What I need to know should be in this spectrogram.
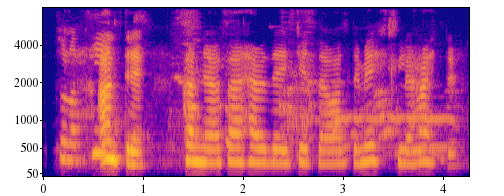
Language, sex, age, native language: Icelandic, female, 11, Icelandic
